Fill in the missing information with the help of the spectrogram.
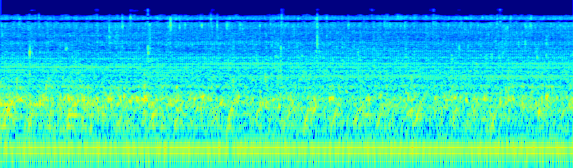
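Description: Aquarium water bubbling and churning, as from vigorous aeration, over a steady low pump hum.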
